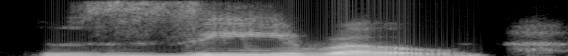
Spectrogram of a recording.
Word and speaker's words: zero: El número 0, zero, zero. ¿Se dan cuenta cómo el sonido de la O está largo?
